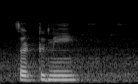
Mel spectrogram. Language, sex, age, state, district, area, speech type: Marathi, female, 30-45, Maharashtra, Nanded, rural, spontaneous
